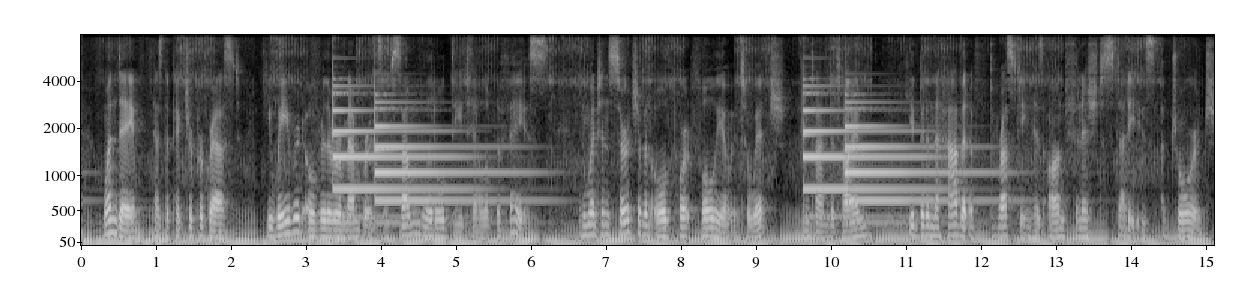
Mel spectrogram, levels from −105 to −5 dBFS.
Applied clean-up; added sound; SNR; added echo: none; Doorbell + Purr; -2 dB; none.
